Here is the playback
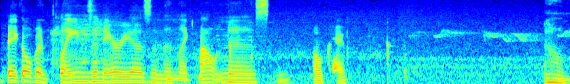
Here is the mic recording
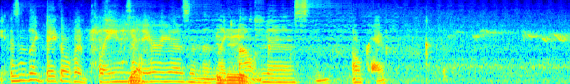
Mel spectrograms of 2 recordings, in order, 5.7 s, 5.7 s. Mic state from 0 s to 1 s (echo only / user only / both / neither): echo only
